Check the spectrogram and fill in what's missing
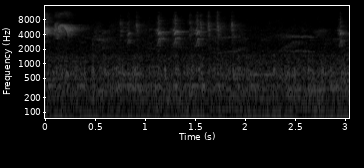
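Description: Barn swallows give a few sharp, high chirps, then a faint, scattered twittering of quick ticks, over a low background rumble.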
